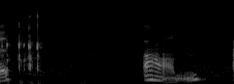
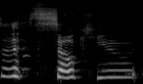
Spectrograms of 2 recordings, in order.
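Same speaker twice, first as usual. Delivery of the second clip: gushing laugh; 7 semitones higher, 5 dB louder, much slower than usual. Real, not acted. Gushing over favourite chapters.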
